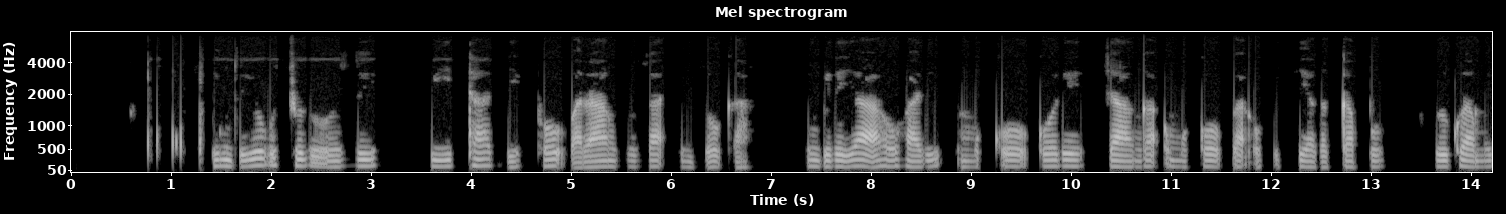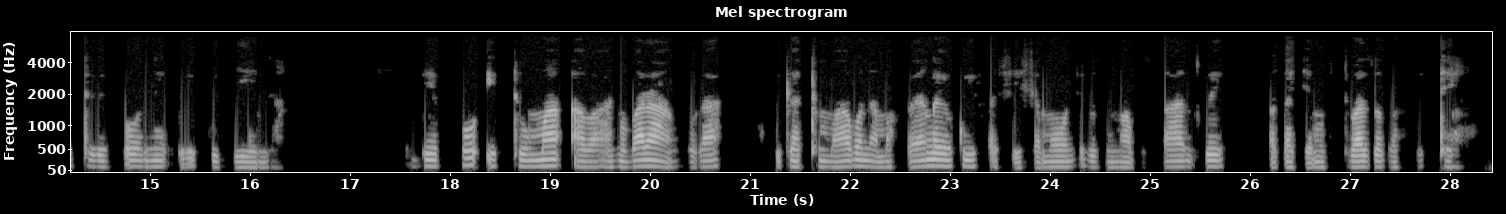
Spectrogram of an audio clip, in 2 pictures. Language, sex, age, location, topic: Kinyarwanda, female, 36-49, Burera, finance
